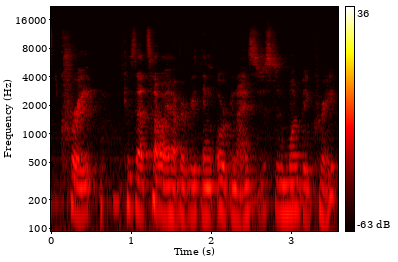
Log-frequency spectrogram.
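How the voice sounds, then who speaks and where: Audible room echo surrounds a woman's voice. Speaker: ASMR and live-stream creator. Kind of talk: casual live-stream show and tell. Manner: close to the mic.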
